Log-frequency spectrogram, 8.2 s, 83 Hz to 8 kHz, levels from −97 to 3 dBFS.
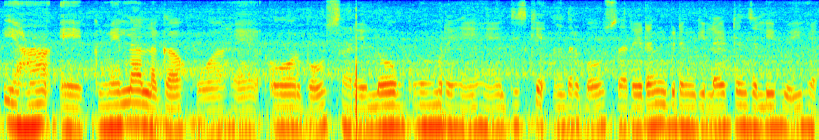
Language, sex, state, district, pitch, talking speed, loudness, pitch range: Hindi, male, Rajasthan, Bikaner, 125 Hz, 170 wpm, -21 LUFS, 120-130 Hz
